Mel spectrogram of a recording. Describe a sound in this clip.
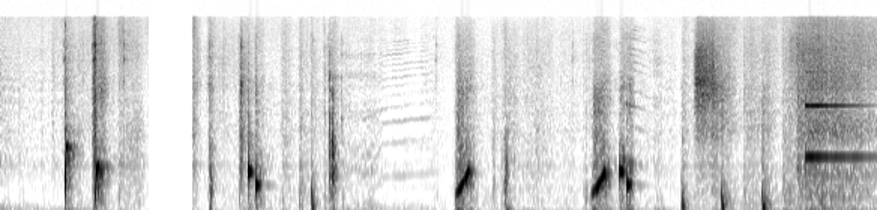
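Short electronic game blips and chimes sound in quick succession.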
